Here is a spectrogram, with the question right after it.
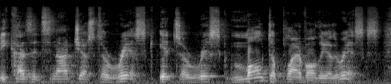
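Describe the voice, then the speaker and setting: Noticeable background noise sits behind the recording. A man speaks in a medium pitch. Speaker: retirement planning author. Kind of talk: interview. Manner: fast; animated.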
